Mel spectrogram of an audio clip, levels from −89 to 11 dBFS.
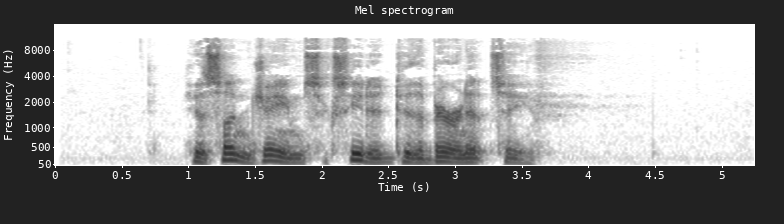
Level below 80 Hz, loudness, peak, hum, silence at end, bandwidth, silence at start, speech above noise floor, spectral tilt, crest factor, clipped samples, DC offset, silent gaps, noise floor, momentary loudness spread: -52 dBFS; -17 LUFS; 0 dBFS; none; 1.65 s; 11.5 kHz; 1.05 s; 54 dB; -4.5 dB/octave; 18 dB; under 0.1%; under 0.1%; none; -70 dBFS; 9 LU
